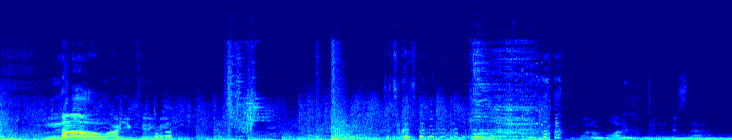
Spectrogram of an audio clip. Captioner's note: laughing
